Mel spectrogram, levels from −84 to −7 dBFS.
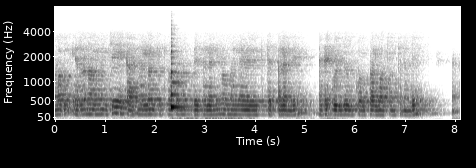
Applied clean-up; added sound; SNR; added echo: none; Bowed string instrument; -4 dB; reverberation time 1.1 s.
